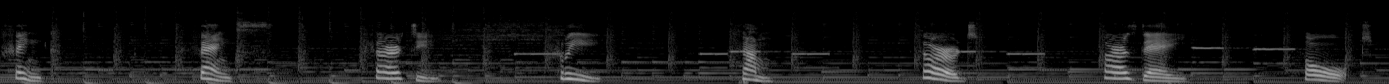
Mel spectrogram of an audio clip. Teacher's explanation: voiceless th sounds at the beginning of a word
